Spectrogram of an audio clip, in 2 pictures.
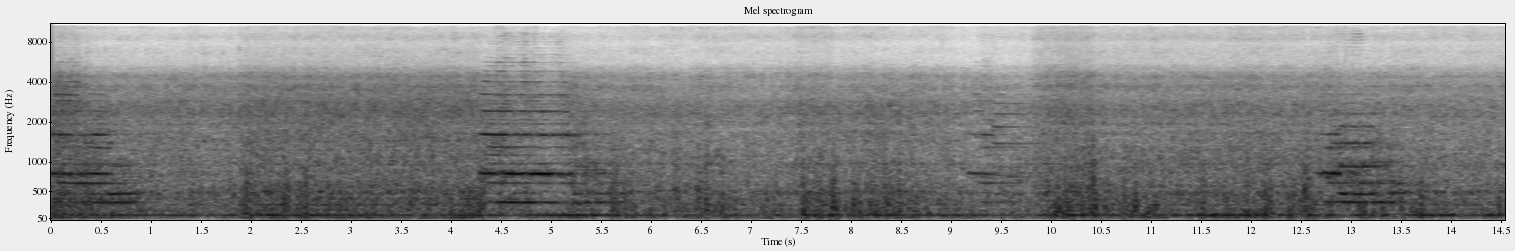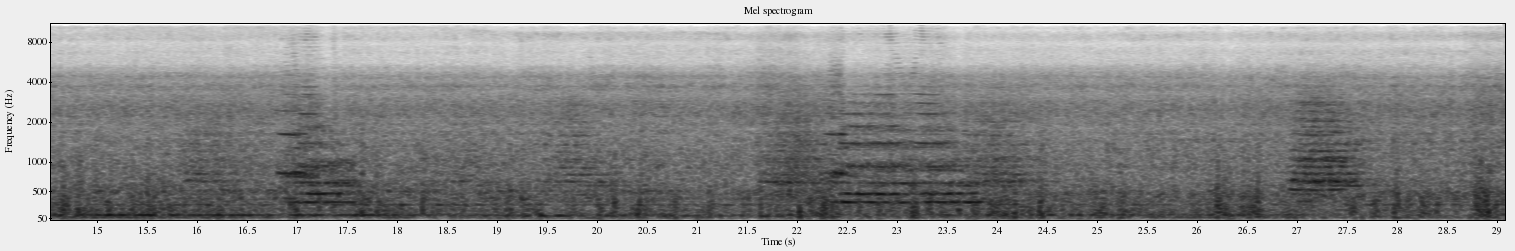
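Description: Diesel trains running on the rails with a steady low engine drone and wheel noise, while a multi-tone locomotive horn sounds in short blasts every few seconds, with a longer stretch of horn a little past two-thirds of the way through.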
